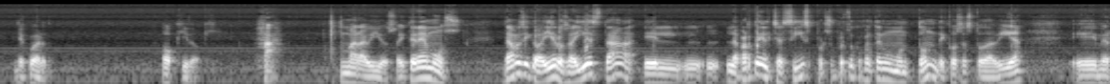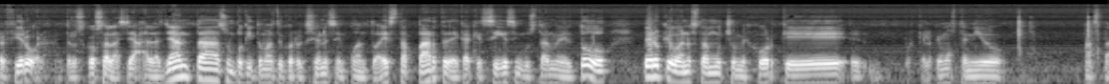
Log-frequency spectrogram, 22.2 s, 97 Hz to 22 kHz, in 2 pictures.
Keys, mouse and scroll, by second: 1.1 scroll down 2, 1.6-3.4 middle drag, 3.4 Tab, 3.9 scroll down 2, 4.8-9.0 middle drag, 9.0-9.5 scroll up 2, 9.5 scroll down 2, 9.9-11.2 middle drag, 12.4-12.8 scroll down 2, 12.9 middle click, 13.7-16.5 scroll up 2, 16.5-17.1 scroll down 2, 17.1-20.9 middle drag, 20.9 scroll up 2, 21.3 Tab, 22.0 Tab.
